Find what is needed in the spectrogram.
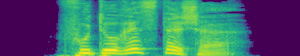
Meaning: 1. comparative degree of futuristisch 2. inflection of futuristisch: strong/mixed nominative masculine singular 3. inflection of futuristisch: strong genitive/dative feminine singular
- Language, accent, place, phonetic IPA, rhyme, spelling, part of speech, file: German, Germany, Berlin, [futuˈʁɪstɪʃɐ], -ɪstɪʃɐ, futuristischer, adjective, De-futuristischer.ogg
